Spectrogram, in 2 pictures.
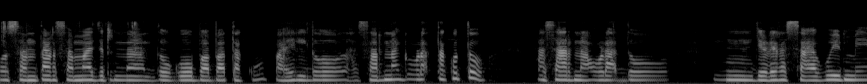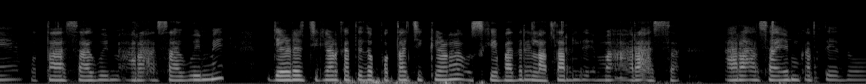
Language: Santali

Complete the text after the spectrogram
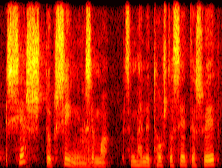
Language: Icelandic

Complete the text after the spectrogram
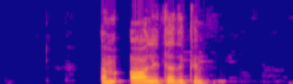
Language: Kurdish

